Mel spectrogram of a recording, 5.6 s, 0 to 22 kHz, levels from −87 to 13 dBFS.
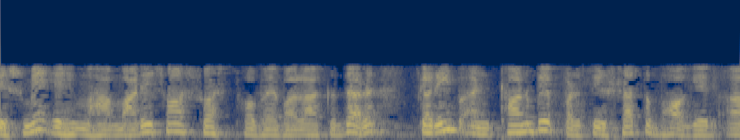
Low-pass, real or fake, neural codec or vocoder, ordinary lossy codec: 3.6 kHz; real; none; AAC, 24 kbps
